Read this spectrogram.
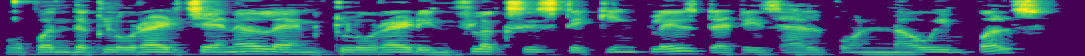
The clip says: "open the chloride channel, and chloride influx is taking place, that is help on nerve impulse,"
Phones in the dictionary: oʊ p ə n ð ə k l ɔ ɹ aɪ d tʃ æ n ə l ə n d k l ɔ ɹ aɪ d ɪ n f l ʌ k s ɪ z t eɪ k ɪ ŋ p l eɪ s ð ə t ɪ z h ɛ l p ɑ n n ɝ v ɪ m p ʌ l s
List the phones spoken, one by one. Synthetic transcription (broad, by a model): oʊ p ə n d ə k l ɔ ɹ aɪ d tʃ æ n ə l ə n d k l ɔ ɹ aɪ d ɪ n f l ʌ k s ɪ z t eɪ k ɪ ŋ p l eɪ s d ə t ɪ z h ɛ l p ɑ n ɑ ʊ ɪ m p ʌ l s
